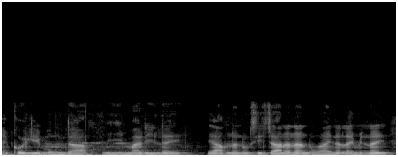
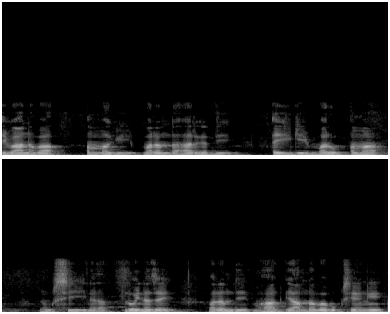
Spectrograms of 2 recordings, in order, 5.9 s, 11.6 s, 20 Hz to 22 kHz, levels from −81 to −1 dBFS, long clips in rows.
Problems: background sounds at intervals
